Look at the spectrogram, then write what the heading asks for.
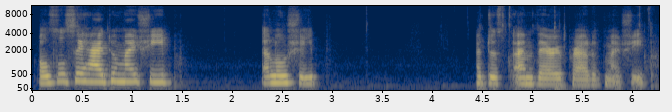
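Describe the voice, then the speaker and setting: A German woman with a mixed English accent, streaming a game and thinking aloud in casual, low-energy chat. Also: fairly bright tone. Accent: mixed English accent, no clear origin. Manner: slow, thinking aloud while playing, low-energy murmurs.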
